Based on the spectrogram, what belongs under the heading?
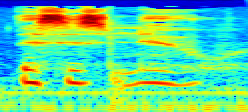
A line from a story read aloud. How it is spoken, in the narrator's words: Shoto whispered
